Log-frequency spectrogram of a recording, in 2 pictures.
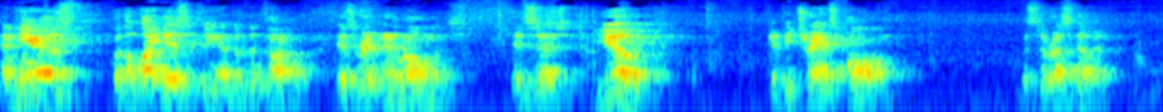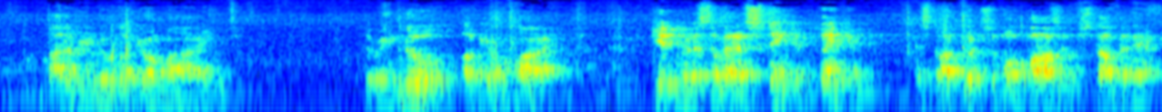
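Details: Adult man speaking; Ordinary connected speech.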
